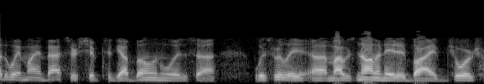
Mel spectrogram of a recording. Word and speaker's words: Gabon: Gabon.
